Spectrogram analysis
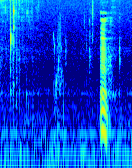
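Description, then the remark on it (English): Quiet sipping of water: soft wet mouth clicks and slurps, then a short, louder gulp or swallow near the end. “Water.”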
